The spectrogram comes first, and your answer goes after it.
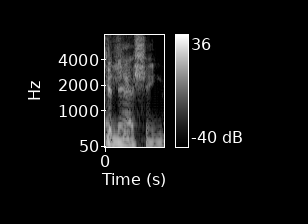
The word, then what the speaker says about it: gnashing: It's pronounced gnashing, by the way.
